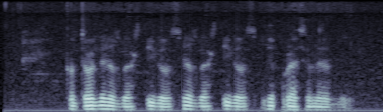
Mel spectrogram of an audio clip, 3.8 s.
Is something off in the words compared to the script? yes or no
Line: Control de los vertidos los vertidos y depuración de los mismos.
no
